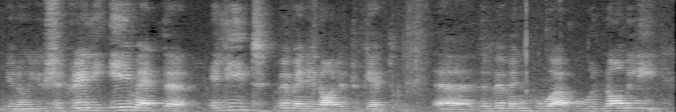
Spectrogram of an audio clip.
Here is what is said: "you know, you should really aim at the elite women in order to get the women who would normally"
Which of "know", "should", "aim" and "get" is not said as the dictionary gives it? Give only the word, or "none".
none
